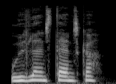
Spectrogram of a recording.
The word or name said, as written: udlandsdansker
